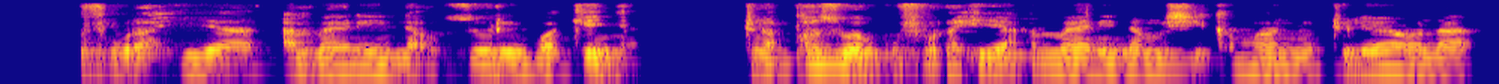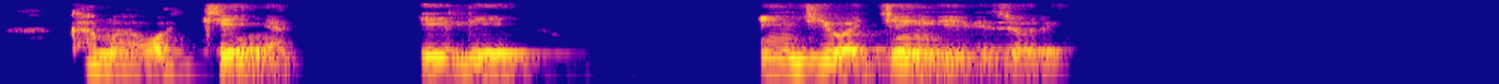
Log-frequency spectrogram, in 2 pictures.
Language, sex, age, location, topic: Swahili, male, 18-24, Wajir, government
